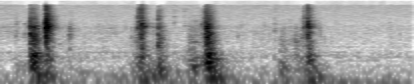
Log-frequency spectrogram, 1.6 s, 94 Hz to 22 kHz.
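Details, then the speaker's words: 2011 Audi A4 2.0 four-cylinder turbo on 200-amp jump start: only a few sharp starter clicks, no cranking at all; either starter failed or engine is locked up. "nothing same clicking it just clicks but it doesn't start which i kind of thought anyways because even with 500 amps out of the 900 it should have cranked the engine"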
